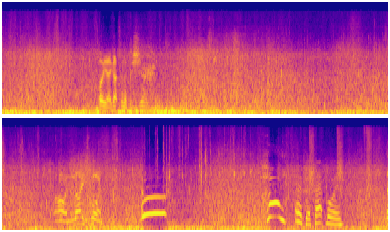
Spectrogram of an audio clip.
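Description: Wind blows steadily across the microphone outdoors.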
